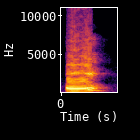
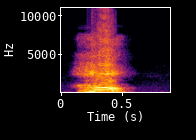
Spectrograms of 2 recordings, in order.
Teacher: aspiração forte aspiração forte e lan altera a pronúncia da vogal no lugar de pronunciar é nós vamos pronunciar ré por causa da aspiração forte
